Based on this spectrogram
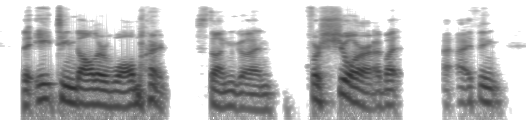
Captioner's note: chuckles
